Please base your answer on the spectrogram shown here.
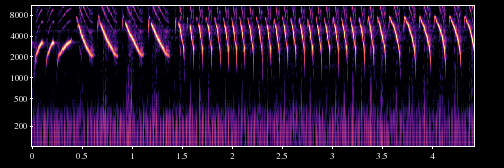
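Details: Canary song, a clean master recording: a few slow sweeping downslurs, then a long fast trill of bright descending notes that gradually spreads out.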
